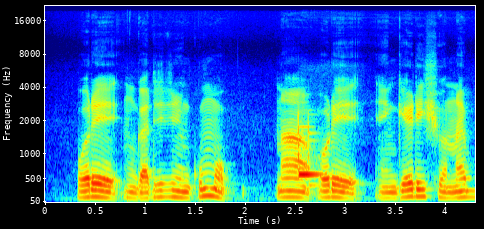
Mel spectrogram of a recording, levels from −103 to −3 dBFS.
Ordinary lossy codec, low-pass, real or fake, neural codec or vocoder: none; 19.8 kHz; real; none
